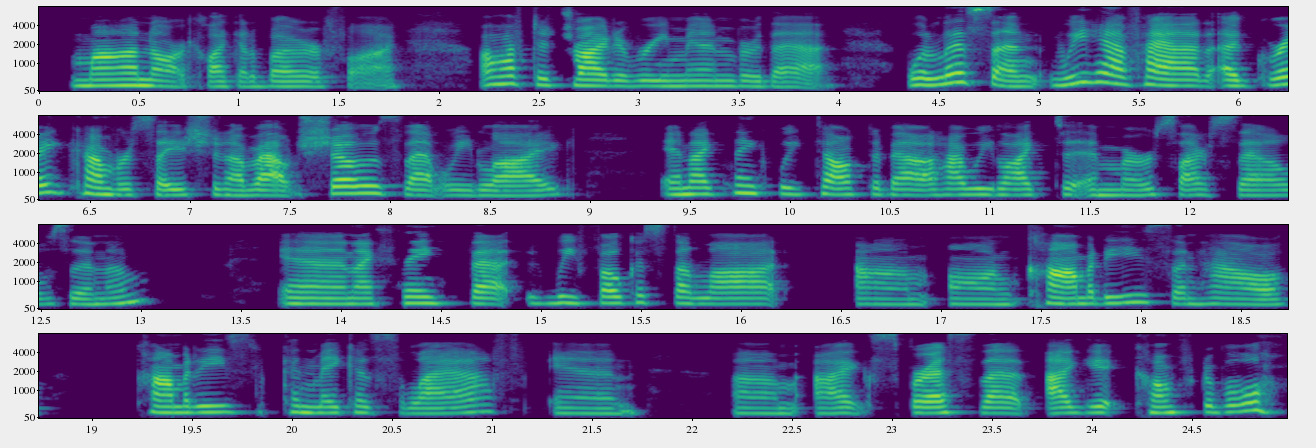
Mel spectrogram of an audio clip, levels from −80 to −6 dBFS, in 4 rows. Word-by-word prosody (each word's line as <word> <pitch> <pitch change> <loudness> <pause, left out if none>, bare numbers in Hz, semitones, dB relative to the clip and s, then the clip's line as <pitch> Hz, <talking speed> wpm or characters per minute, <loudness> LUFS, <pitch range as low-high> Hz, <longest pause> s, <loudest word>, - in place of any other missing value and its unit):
Monarch, 205 -2 +3
like 175 0 -1
in 170 - -5
a - - -7
butterfly. 180 -1 -3 0.4
I'll 245 +2 +2
have 275 0 +2
to 230 - -1
try 215 -1 +5
to 195 -1 -2
remember 190 -1 -3
that. 170 +4 -4 0.3
Well, 230 0 +3
listen, 295 - +3
we 260 +9 0
have 280 -6 +4
had 210 -6 +5
a 205 - +4
great 250 +8 +1
conversation 200 -3 +1
about 185 0 +3
shows 250 +1 +3
that 190 -3 +1
we 185 0 -6
like, 180 +4 0 0.4
and 215 -1 +1
I 225 0 +3
think 255 +3 -2
we 225 -2 -3
talked 215 -1 +2
about 195 -2 +1
how 205 0 +1
we 210 0 -1
like 200 0 -1
to 210 - -5
immerse 190 +2 -4
ourselves 190 0 -3
in 190 -1 -4
'em, 255 +10 -4 0.6
and 200 -1 +1
I 200 - +2
think 220 +1 -2
that 205 -2 +2
we 225 +2 -2
focused 225 +2 -1
a 215 - +2
lot, 200 0 +1 0.3
um, 185 -1 -5
on 190 -2 -4
comedies 220 +4 +2
and 195 -1 -4
how 185 -2 -1 0.4
comedies 220 0 +2
can 225 -3 -1
make 205 +1 -3
us 205 0 -6
laugh, 190 +6 -2
and, 185 -2 -7 0.5
um, 185 -1 -5
I 185 +1 +1
expressed 205 +3 +1
that 195 -2 0
I 190 +2 +5
get 205 0 -3
comfortable 225 +5 0
205 Hz, 155 wpm, -23 LUFS, 190-220 Hz, 0.6 s, try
